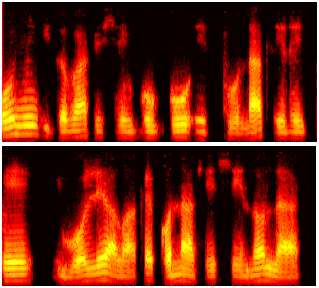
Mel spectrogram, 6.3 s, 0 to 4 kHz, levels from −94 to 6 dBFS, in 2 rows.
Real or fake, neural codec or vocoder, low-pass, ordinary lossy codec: fake; codec, 24 kHz, 0.9 kbps, WavTokenizer, medium speech release version 2; 3.6 kHz; none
